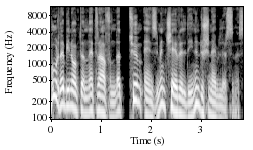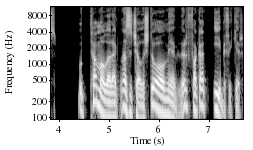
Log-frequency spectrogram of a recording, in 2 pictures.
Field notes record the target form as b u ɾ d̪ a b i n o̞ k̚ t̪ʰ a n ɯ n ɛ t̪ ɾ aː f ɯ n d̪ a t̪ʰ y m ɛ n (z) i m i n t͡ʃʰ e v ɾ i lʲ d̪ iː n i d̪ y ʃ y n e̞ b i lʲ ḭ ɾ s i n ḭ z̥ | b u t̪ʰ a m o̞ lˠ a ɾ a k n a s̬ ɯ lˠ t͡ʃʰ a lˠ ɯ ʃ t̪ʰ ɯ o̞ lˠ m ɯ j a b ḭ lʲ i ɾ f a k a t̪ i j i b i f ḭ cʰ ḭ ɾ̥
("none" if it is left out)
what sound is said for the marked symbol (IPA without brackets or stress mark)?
z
